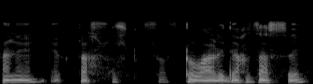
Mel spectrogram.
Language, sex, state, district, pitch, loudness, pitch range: Bengali, male, West Bengal, Purulia, 95 Hz, -35 LUFS, 95-100 Hz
